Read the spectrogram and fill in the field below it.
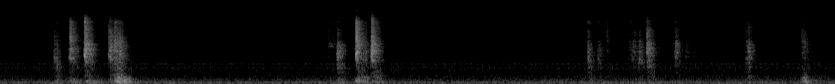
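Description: Parts knock and clatter against wooden panels as a cabinet is assembled.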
